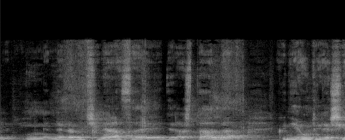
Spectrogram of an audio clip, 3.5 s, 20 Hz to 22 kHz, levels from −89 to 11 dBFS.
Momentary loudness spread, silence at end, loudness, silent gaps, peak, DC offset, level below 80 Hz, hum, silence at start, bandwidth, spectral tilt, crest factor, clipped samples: 9 LU; 0 s; -24 LUFS; none; -8 dBFS; under 0.1%; -58 dBFS; none; 0 s; 16.5 kHz; -4 dB/octave; 16 dB; under 0.1%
